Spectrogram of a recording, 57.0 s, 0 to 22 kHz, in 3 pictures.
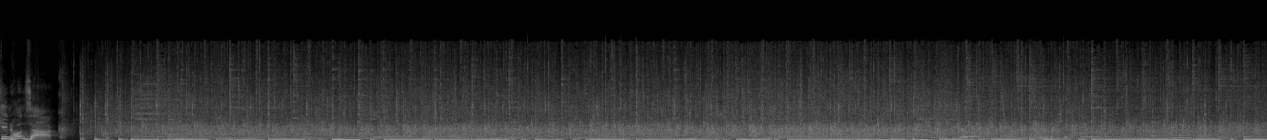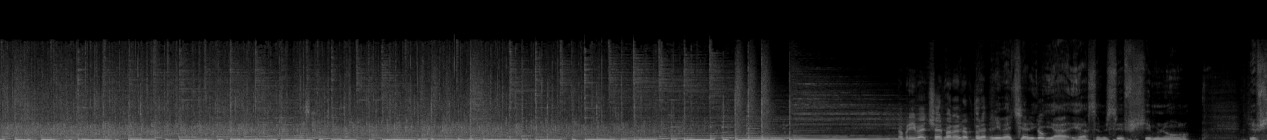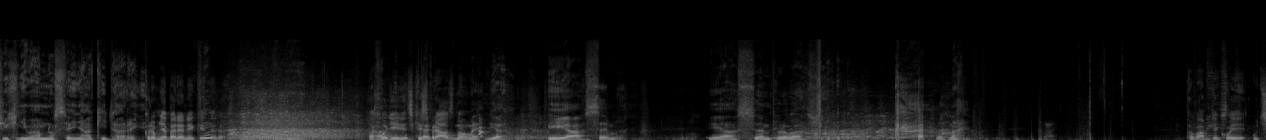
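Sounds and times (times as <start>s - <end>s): audience applause: 1.0s - 30.5s, 41.4s - 43.9s
live band playing upbeat music: 1.4s - 32.5s.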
